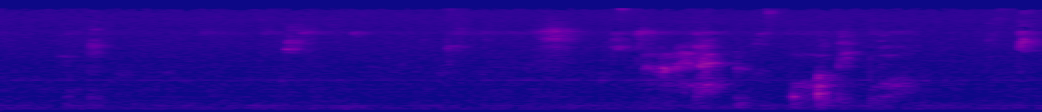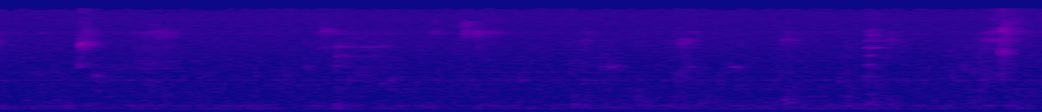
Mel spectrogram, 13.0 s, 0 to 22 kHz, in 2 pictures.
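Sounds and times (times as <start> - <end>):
soft chewing: 0.2 - 13.0.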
